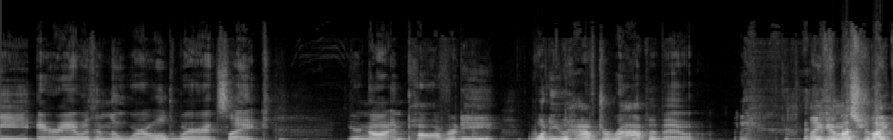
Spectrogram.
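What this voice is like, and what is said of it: Usual voice. Nothing is said of it.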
